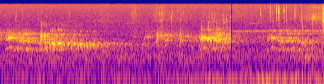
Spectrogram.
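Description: Wild turkey gobbler gobbling from its roost close by, several gobbles in a row.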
